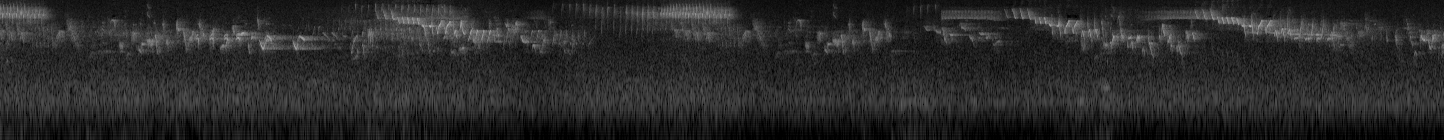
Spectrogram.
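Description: Birds singing: quick chirping and trilling phrases one after another, several running down in pitch, over a faint steady hiss.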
